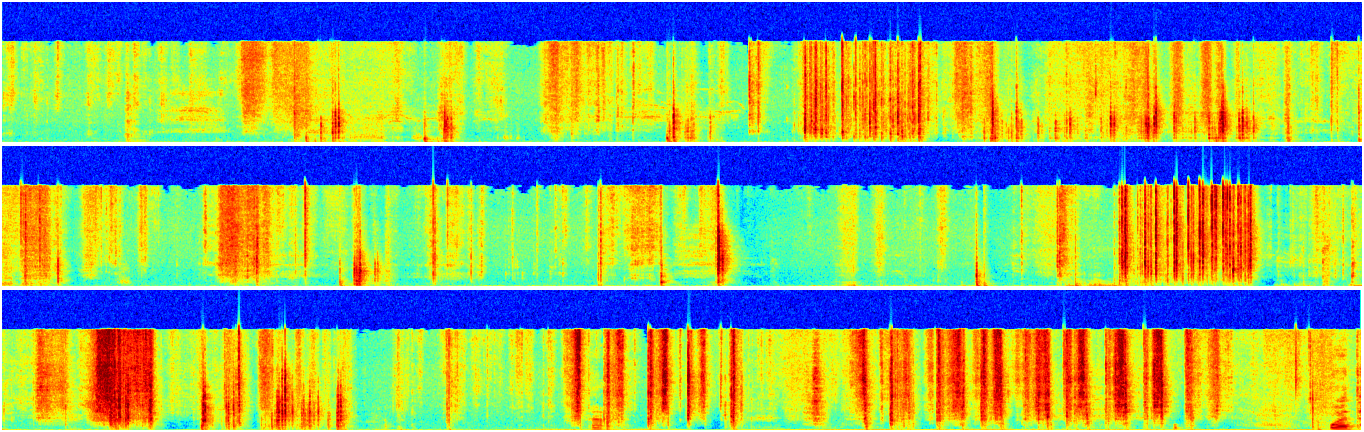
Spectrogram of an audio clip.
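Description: A tarot deck being shuffled and handled: irregular runs of card riffling, slaps and clicks. A low steady hum comes in about two-thirds of the way through.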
